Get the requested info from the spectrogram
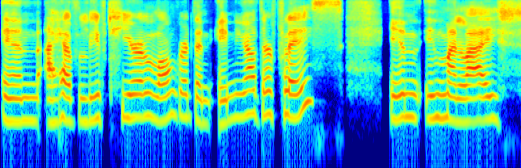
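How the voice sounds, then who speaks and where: In a very clean recording with a silent background and a dry, close sound with no echo, a woman with a non-native accent speaks at a very slow pace, her fairly high voice keeping fairly even intonation. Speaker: physician and public health professor. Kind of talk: conference talk. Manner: halting.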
